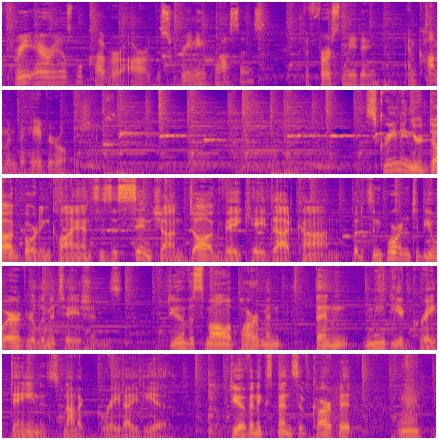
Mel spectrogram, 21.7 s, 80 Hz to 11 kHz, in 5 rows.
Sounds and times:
Music: 0:00.0 - 0:21.7
Speech: 0:00.1 - 0:05.4, 0:08.0 - 0:21.6.

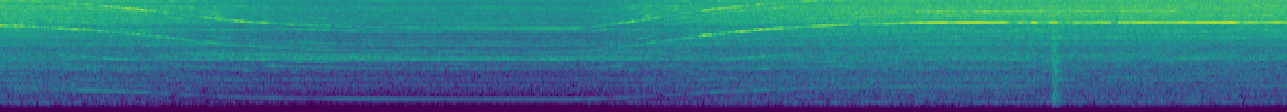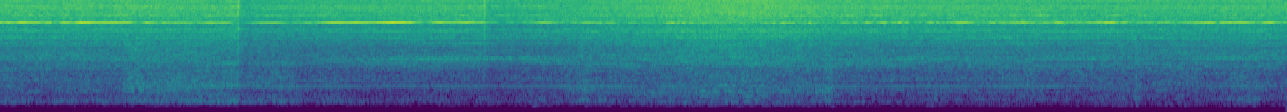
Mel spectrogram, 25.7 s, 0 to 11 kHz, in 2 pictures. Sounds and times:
Vacuum cleaner: 0:00.0 - 0:25.7.

